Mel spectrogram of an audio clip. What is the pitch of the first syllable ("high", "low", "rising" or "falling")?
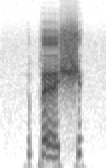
high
